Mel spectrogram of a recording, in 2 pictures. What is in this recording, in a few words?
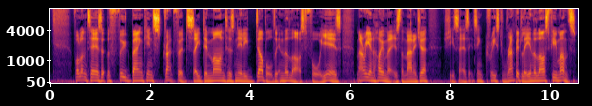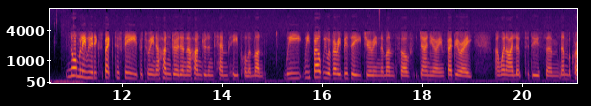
news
